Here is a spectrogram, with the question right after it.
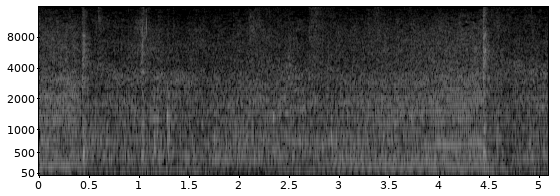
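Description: Car engine in a racing game lapping the Targa circuit, a steady droning whine with shifting pitch as the driver brakes hard into a corner and downshifts, loud and continuous.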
